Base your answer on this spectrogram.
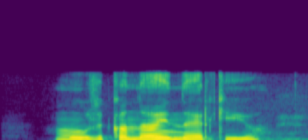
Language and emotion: Russian, neutral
